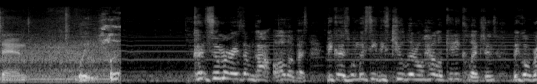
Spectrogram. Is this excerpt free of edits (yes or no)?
no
